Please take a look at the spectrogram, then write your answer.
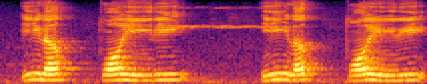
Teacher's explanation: لام کو طا کے ساتھ ملائیں گے، یا الف لام یہ تینوں چھوڑ دیں گے، تین حرف. الی الطیر، طا کو موٹا کرنا ہے، تیری نہیں پڑھنا.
